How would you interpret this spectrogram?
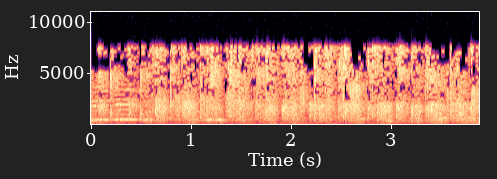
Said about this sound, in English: So we have five great people who have provided us with nibbles. Food. That should be rigorous applause. Hooray for food.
